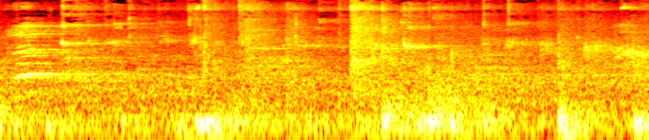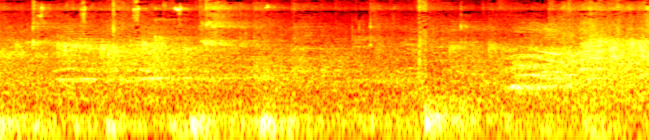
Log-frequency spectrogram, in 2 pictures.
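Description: Badminton rally: several sharp racket strikes on the shuttlecock, short squeaks of shoes on the court mat, and thudding footfalls as the players move.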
